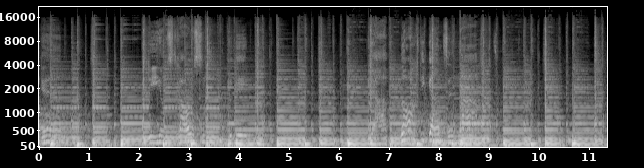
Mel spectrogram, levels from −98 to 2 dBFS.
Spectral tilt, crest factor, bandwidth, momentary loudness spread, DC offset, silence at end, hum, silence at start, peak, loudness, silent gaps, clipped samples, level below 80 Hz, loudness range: -6.5 dB/octave; 16 dB; 16.5 kHz; 5 LU; under 0.1%; 0 s; none; 0 s; -6 dBFS; -23 LUFS; none; under 0.1%; -36 dBFS; 2 LU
